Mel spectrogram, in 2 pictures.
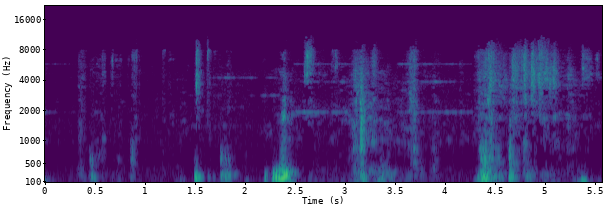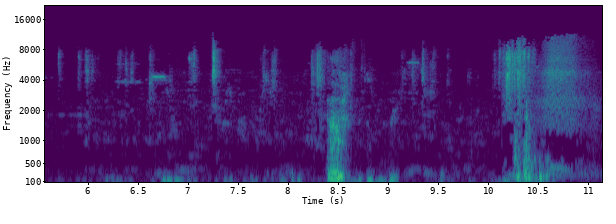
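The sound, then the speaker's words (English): Dice clatter and rattle as they are scooped up by hand with a dice scoop, an irregular run of small plastic clicks and scrapes in bursts over several seconds. “Just scooping up the dice.”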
